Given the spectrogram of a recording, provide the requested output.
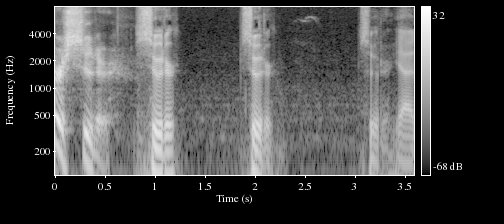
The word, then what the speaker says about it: Sutter: it's kind of su it's spelled Sutter but I believe it's pronounced Suter either way pretty good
